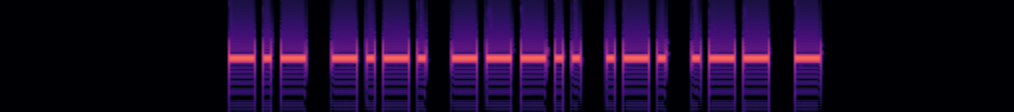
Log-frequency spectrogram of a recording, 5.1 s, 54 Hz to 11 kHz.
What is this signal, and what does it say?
Morse code, heard as a keyed tone, about 28 wpm, 700 Hz. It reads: KC8RWT
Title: USA Call Signs 28wpm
